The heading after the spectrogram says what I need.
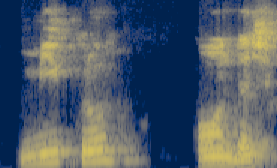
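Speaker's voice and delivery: micro... ondas, pulled apart slowly; very drawn-out, measured delivery; slow dictation. Shown as a demonstration. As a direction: dictate the two halves with a gap. Shows the two joined parts.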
